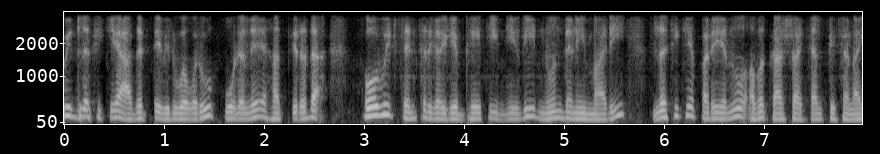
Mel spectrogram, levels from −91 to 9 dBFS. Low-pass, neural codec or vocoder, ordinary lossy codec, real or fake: 3.6 kHz; codec, 16 kHz, 1.1 kbps, Voila-Tokenizer; none; fake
